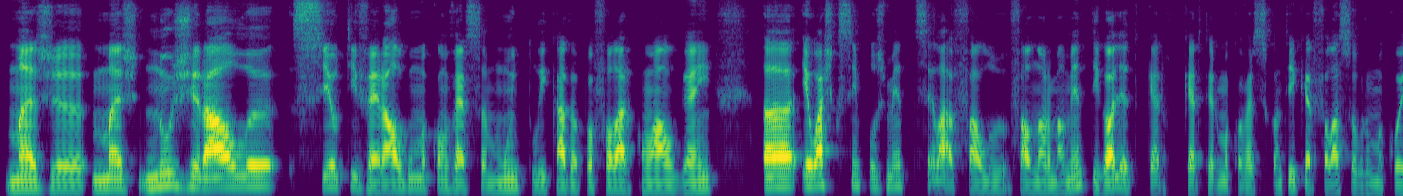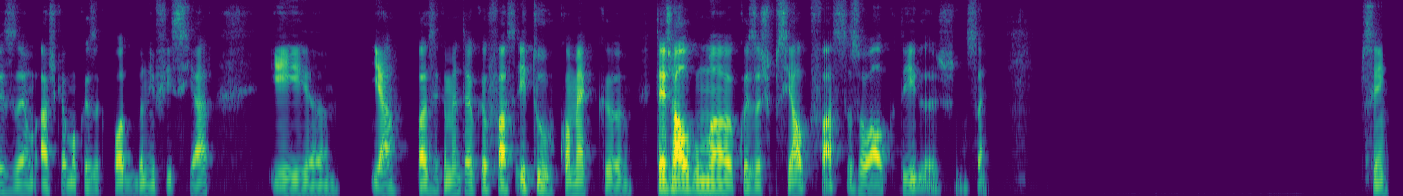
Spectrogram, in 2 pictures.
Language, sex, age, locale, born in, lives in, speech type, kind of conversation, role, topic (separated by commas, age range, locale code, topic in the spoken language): Portuguese, male, 25-29, pt-PT, Portugal, Portugal, conversation, unstructured, none, Como transformar uma conversa difícil em uma oportunidade de crescimento?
